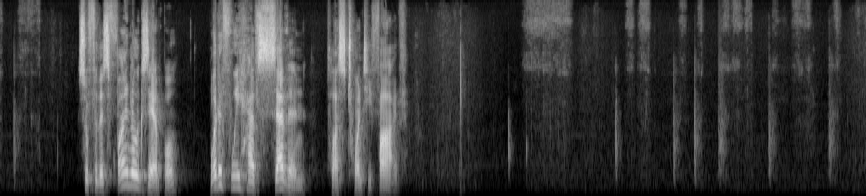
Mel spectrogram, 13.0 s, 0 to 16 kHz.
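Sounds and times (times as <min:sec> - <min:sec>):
chalk strokes on chalkboard: 0:00.0 - 0:00.7, 0:07.8 - 0:13.0
scratchy chalk hiss: 0:00.0 - 0:00.9, 0:07.7 - 0:13.0.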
